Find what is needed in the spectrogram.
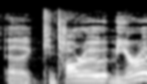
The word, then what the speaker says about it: Kentaro Miura: Speaking, though, of things that did die, I want to talk about the death of a man named Kentaro Miura.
